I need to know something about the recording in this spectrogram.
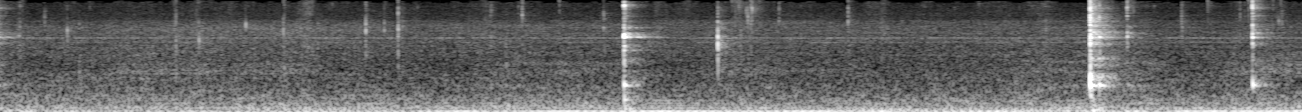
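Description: A metal fork clicking faintly against a glass baking dish while spreading sauce over raw chicken: a few scattered taps, the loudest about five and a half seconds in. A low steady hum runs underneath.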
